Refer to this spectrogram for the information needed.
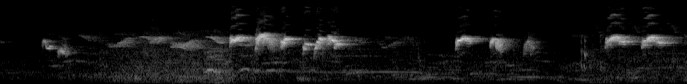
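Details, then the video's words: Chinese hwamei, a 72-gram fighting bird, practising morning song: short bursts of loud, slurred whistled notes separated by silent gaps, in a quiet setting. "Tiếng Chim Hoạ Mi Chiến 72gam Hót Đảo Giọng Rất Hay."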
